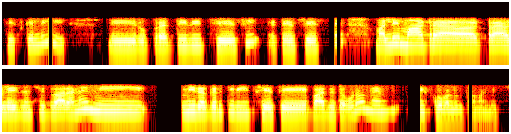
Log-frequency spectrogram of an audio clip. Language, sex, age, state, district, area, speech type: Telugu, female, 18-30, Andhra Pradesh, Srikakulam, urban, conversation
